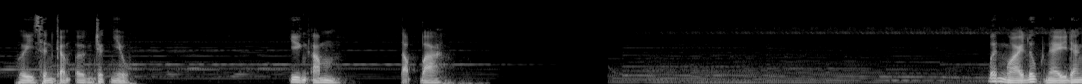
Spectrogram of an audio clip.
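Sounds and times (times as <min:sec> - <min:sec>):
speech: 0:00.2 - 0:01.4, 0:02.9 - 0:04.6, 0:09.9 - 0:10.8
insects chirping at night: 0:06.2 - 0:10.8.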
